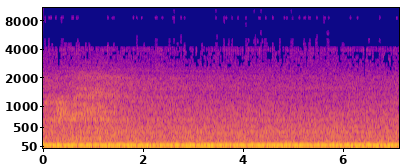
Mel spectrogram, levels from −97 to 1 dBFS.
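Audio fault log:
No technical faults can be heard in this recording of sounds.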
